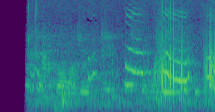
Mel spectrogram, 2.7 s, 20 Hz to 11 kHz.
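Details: Litter of four Bichon Yorkie puppies, Yorkshire Terrier and Bichon Frise cross, 25 days old, play fighting with each other. Thin high squeaks and whimpers in short rising and falling slides, overlapping, growing louder with a burst of squeals near the end.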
